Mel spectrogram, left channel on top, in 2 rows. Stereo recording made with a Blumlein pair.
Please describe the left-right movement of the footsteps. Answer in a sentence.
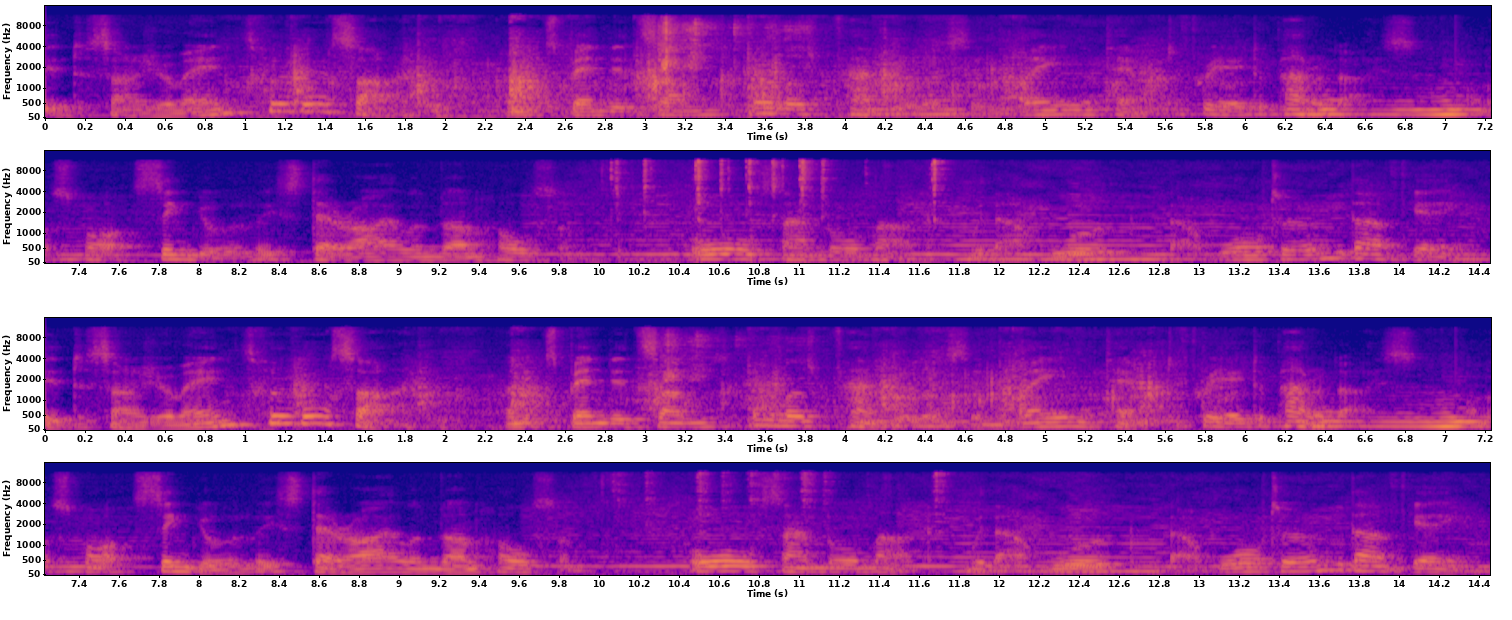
In this clip you hear the footsteps travel towards the right.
